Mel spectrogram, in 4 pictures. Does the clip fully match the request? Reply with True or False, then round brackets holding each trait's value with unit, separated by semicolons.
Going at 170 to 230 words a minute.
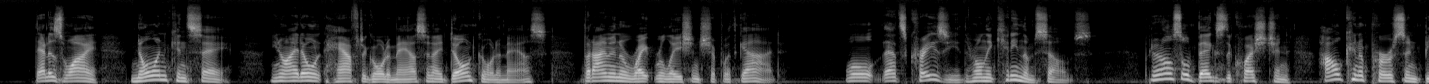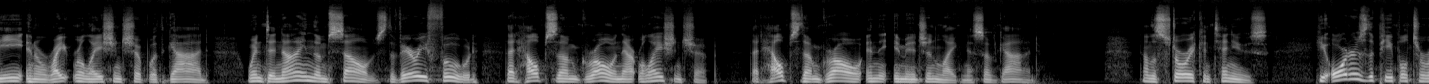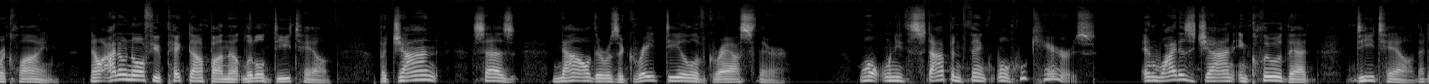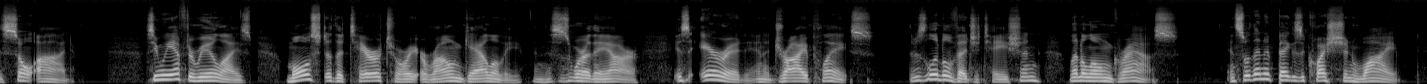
True (175 wpm)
